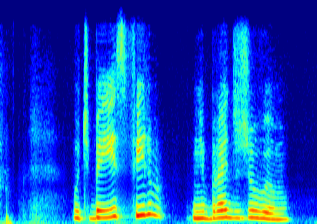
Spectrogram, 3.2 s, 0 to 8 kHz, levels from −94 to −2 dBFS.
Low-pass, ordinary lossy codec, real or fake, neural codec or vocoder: 7.2 kHz; Opus, 64 kbps; fake; codec, 24 kHz, 0.5 kbps, DualCodec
